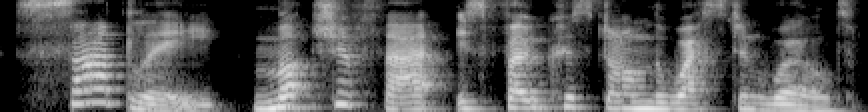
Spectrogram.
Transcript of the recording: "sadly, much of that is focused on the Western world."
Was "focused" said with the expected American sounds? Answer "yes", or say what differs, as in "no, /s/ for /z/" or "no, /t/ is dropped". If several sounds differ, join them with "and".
yes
